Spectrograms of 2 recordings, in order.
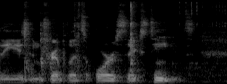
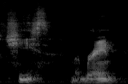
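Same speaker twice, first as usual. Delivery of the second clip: soft, half-whispered aside to yourself; muttered self-reproach; 4 semitones lower, 8 dB quieter, slower than usual. Real, not acted. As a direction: mutter it under your breath, slowing down. Muttered aside after losing his words.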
